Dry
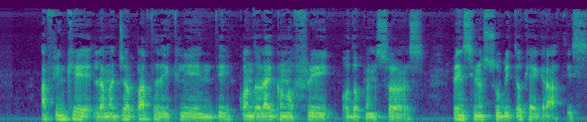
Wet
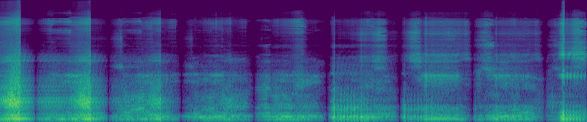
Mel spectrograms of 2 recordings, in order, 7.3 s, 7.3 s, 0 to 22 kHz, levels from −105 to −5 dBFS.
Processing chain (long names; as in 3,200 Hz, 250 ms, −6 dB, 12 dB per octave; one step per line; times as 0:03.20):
peak hold with a rise ahead of every peak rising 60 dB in 0.92 s
camcorder AGC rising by 67 dB per second
dynamic equaliser 1,100 Hz, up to −8 dB, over −38 dBFS, Q 0.88
formants moved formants −5 semitones
gate with flip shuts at −20 dBFS, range −34 dB
repeating echo 879 ms, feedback 25%, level −8 dB
spring reverb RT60 1.6 s, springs 41 ms, chirp 70 ms, DRR 9.5 dB
soft clipping −36 dBFS, distortion −6 dB
tremolo along a rectified sine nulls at 1.1 Hz
level +15.5 dB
